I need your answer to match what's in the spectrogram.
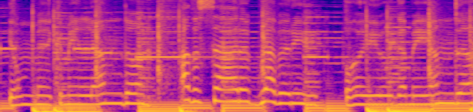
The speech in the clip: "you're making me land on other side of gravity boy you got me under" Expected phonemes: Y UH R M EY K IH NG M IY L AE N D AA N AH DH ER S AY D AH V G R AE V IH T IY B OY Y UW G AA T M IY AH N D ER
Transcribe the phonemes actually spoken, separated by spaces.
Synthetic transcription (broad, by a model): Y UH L M EY IH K M IY L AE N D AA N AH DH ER S AY D AH V G R AE V IH T IY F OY Y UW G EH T M IY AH N D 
